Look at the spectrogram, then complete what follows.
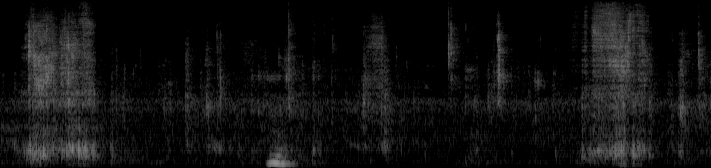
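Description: Close-up eating sounds: a few bursts of chewing on a mouthful of zucchini and pork soup with rice, with a brief hum of approval about three seconds in.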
